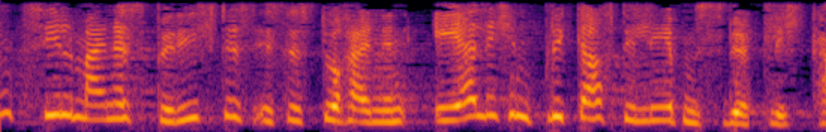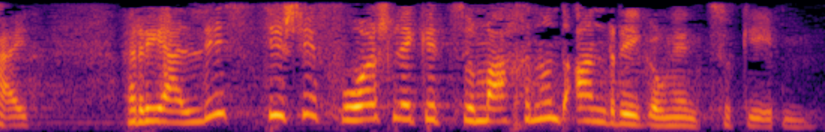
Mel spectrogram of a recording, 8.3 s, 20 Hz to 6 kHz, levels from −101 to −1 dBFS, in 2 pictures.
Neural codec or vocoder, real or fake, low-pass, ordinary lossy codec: none; real; 5.4 kHz; none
